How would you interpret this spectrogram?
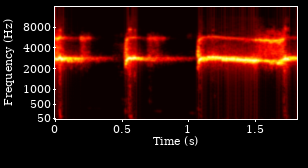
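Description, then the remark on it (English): A referee's final whistle sounds three shrill blasts, two short and a final long one, loud, with no talking. “There goes the final whistle.”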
